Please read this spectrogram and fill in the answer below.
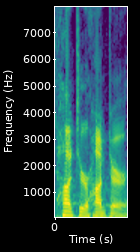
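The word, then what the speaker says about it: Hunter × Hunter: back with some more Hunter hunter yes you guys clarified the X in Hunter x Hunter is actually silent so it's just pronounced Hunter hunter that's how you know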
